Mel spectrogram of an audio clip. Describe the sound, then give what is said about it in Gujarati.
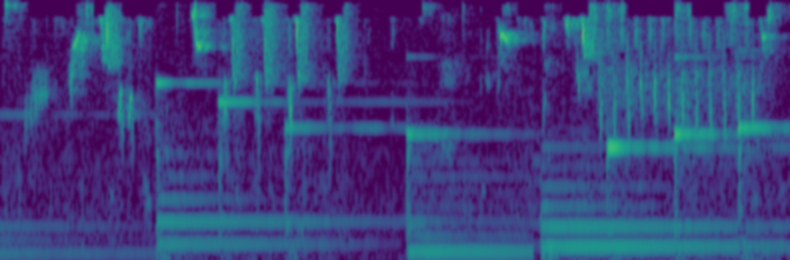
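Small songbirds chirp in many quick, high, bright bursts that come in irregular clusters, fairly faint, over sustained low steady tones. “અને ખુશ રહેતા નાના અવાજ કરનારા પંખીઓ પણ બનાવ્યા।”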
